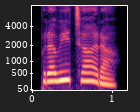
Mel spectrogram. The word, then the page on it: ಪ್ರವೀಚಾರ: Kannada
